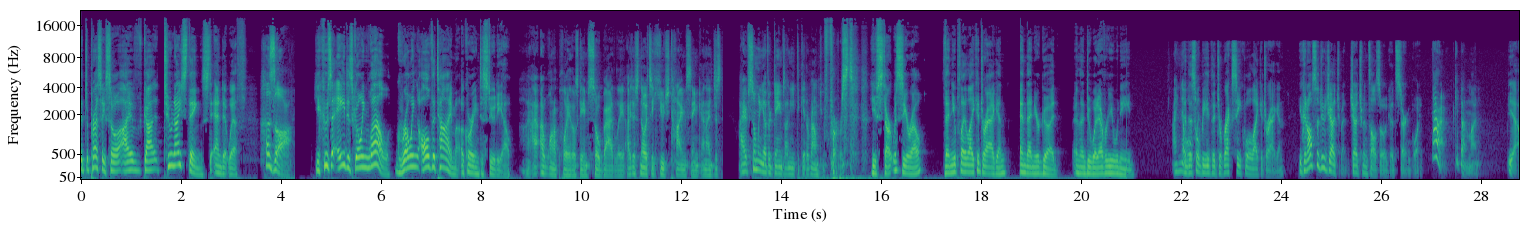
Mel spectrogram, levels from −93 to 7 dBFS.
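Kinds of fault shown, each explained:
Input switched to a poorer device: the recording path most likely changed over mid-recording to a different, lower-grade microphone, one that passes a narrower band. From 20.91 s, right after "then do whatever you", to the end, the speech loses its top end, with nothing above 11.4 kHz, so it sounds duller. The switch comes with no silence and little change in level, but brings a new background noise floor about 50 dB below the speech.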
